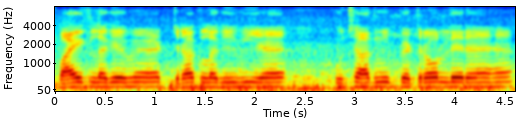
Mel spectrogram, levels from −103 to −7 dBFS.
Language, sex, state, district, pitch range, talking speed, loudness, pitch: Hindi, male, Bihar, Katihar, 155-165 Hz, 180 wpm, -14 LUFS, 160 Hz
